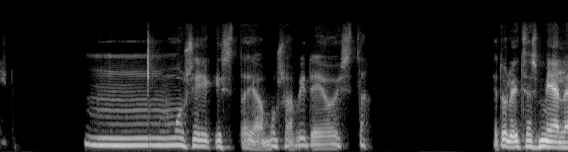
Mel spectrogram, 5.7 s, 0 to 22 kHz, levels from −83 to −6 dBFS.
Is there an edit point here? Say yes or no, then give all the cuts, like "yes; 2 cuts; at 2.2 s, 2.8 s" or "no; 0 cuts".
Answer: no; 0 cuts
